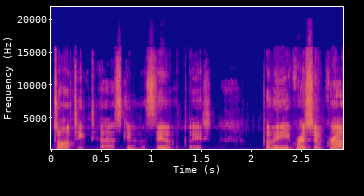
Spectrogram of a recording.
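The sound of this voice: The text is read in an unforced reading voice.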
